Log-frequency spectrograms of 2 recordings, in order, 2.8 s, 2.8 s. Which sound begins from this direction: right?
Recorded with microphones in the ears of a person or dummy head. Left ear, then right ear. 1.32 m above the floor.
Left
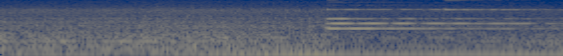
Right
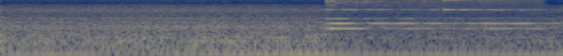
A bell, at 1.6 s.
